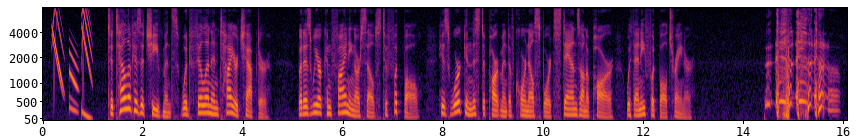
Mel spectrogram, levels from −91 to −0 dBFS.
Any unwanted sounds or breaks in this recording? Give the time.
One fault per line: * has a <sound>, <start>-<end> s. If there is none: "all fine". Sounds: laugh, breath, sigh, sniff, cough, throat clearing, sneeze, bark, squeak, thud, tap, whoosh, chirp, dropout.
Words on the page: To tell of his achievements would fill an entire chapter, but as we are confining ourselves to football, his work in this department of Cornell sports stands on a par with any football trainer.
* has a chirp, 0.2-1.0 s
* has a throat clearing, 14.4-16.0 s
